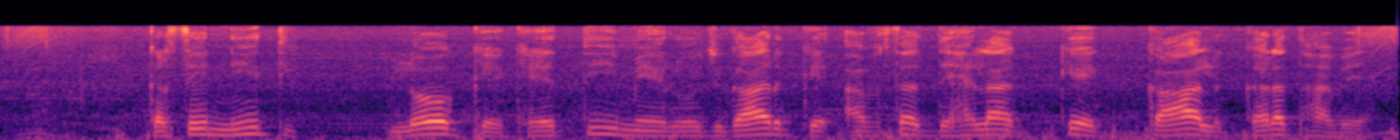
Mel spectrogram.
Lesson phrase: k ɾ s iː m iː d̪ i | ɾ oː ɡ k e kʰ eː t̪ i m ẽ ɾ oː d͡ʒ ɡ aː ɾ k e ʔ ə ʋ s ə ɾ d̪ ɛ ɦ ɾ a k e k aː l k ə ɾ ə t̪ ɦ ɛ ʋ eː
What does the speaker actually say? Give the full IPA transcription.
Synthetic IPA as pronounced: k ɾ s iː n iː t̪ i | l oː ɡ k e kʰ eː t̪ i m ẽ ɾ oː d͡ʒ ɡ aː ɾ k e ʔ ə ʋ s ə ɾ d̪ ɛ ɦ l a k e k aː l k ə ɾ ə t̪ ɦ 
